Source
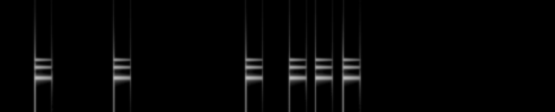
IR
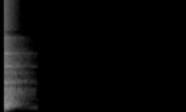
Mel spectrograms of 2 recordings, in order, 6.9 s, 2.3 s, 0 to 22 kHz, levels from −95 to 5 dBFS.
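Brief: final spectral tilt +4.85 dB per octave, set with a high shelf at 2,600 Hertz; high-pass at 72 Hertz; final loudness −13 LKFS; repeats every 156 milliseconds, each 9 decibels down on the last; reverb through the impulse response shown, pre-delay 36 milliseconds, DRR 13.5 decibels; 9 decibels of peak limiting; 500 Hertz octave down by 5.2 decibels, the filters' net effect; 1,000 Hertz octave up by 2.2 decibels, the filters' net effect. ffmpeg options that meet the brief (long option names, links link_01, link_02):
-filter_complex "[0:a]highpass=72,equalizer=frequency=500:width_type=o:gain=-8.5,equalizer=frequency=1000:width_type=o:gain=3.5,highshelf=frequency=2600:gain=4.5,alimiter=limit=-17.5dB:level=0:latency=1,aecho=1:1:156|312|468|624:0.355|0.124|0.0435|0.0152,asplit=2[link_01][link_02];[1:a]atrim=start_sample=2205,adelay=36[link_03];[link_02][link_03]afir=irnorm=-1:irlink=0,volume=-22.5dB[link_04];[link_01][link_04]amix=inputs=2:normalize=0,volume=16dB"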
